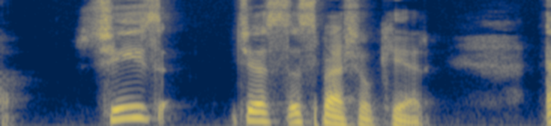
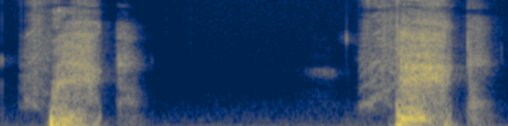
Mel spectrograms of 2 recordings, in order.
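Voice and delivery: whispered swear of dread; voiceless, acted "oh no" whisper; hushed curse; 10 semitones lower, 5 dB quieter than usual. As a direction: curse under your breath. Retold dread on seeing kids.

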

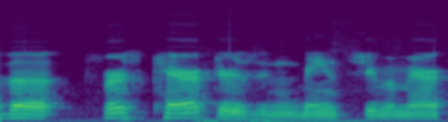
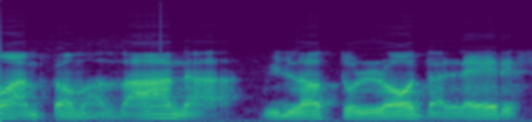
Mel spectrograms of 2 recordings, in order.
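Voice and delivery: put-on Latin lover Cuban accent. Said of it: "Latin lover Cuban accent".

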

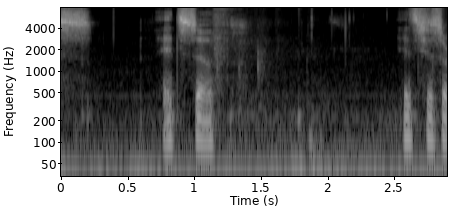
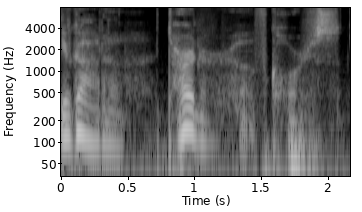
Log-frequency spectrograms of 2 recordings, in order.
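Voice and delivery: [name]. Acted. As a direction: draw it out with an uh in the middle. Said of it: "do it in the voice, please".

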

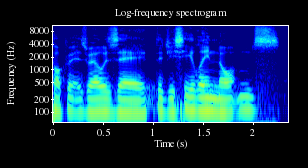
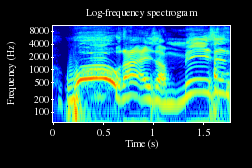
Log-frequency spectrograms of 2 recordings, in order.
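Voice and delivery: very high, loud, slow gasp of wonder; hammed-up ecstatic whoa at the smelling salts; loud, high mock awe; imitated rapture; 17 dB louder, much slower than usual. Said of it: "he goes".

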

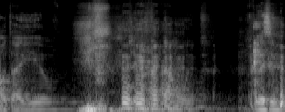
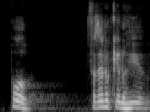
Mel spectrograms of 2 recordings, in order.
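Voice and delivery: higher, louder mock Rio girl; imitated expressionless Carioca; 5 semitones higher, 6 dB louder than usual. Retelling a girl met in Rio, imitated Carioca deadpan, pitched up. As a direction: imitate a Carioca girl's unenthusiastic question. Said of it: "Desse jeito".

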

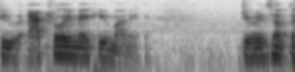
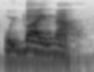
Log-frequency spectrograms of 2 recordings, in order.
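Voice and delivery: put-on Russian accent; 5 semitones higher than usual. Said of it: "I could talk in a Russian accent".

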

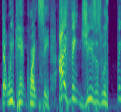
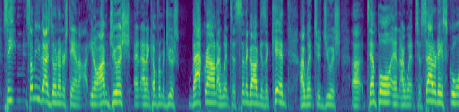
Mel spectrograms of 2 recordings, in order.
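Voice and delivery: normal talking voice

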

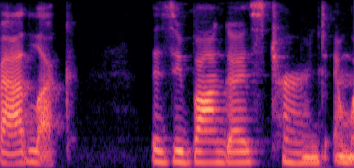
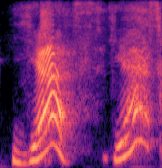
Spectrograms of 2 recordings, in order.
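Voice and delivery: excited cry; 4 semitones higher than usual. A narrator's reading. Vulture seizing on the idea, excited cry. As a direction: leap up in pitch with delight. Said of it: "cried Vera".

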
